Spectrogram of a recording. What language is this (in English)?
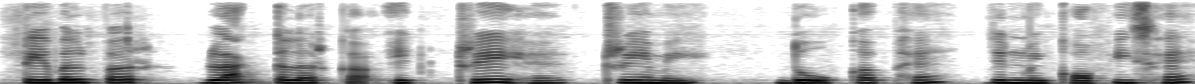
Hindi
